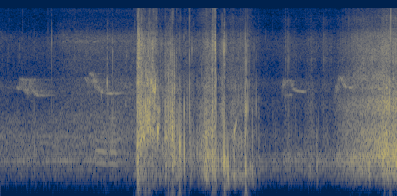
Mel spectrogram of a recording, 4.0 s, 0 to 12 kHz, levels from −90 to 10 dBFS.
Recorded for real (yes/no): yes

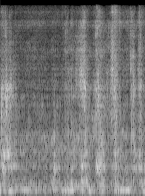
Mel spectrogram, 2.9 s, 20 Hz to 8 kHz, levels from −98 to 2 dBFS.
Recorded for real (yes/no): no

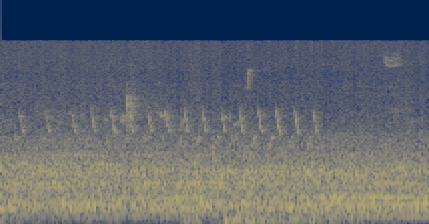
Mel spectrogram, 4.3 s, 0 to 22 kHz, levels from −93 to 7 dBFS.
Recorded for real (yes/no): yes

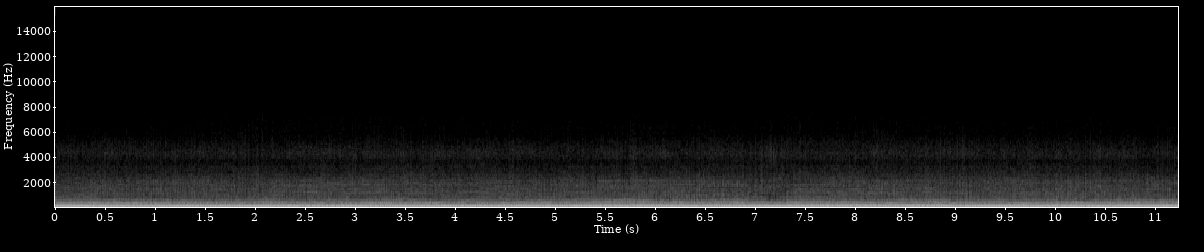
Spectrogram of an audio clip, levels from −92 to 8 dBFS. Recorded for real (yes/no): no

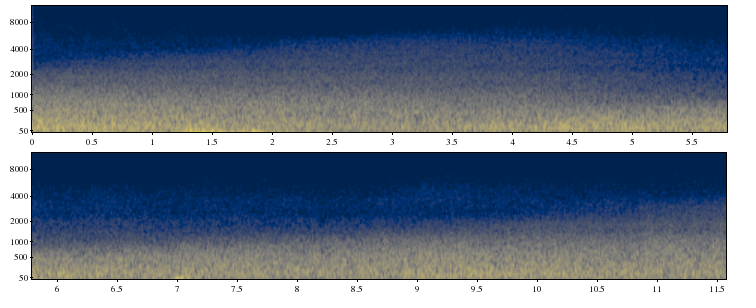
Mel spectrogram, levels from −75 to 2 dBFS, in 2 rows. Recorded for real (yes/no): yes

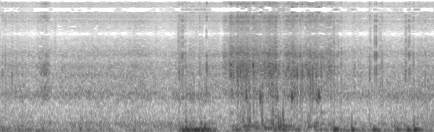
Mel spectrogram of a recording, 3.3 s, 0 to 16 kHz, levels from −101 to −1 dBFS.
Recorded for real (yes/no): yes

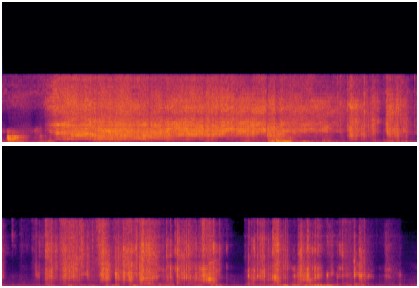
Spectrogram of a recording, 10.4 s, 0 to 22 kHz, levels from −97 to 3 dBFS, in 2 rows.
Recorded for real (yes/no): no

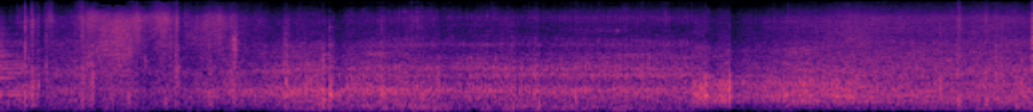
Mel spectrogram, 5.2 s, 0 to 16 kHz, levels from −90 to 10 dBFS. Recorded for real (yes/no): no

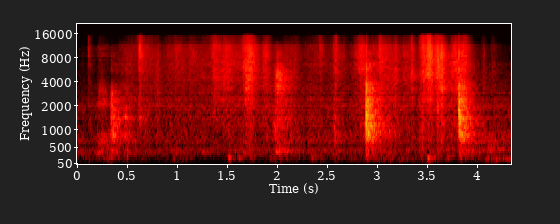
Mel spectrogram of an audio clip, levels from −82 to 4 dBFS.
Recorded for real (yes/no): no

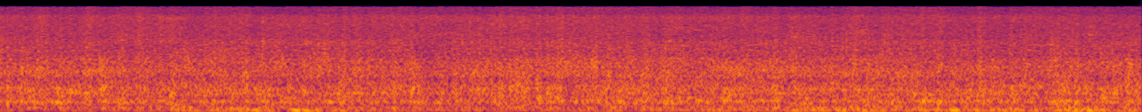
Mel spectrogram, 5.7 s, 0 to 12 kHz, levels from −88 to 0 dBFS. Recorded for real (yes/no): no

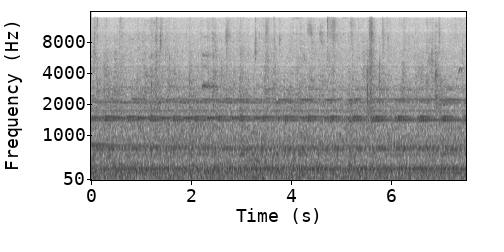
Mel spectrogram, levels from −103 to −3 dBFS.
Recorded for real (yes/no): yes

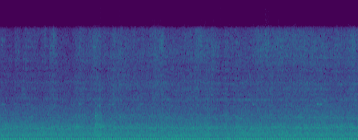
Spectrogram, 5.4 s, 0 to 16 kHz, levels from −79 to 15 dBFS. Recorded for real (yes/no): yes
